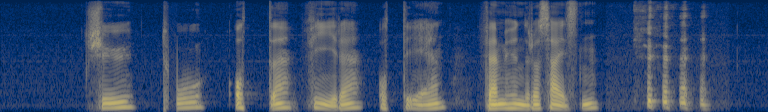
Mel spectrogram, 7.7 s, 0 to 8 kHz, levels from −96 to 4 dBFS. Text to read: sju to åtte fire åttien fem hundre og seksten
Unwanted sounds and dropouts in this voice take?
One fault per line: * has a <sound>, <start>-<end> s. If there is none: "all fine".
* has a dropout, 1.7-1.8 s
* has a laugh, 6.3-7.1 s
